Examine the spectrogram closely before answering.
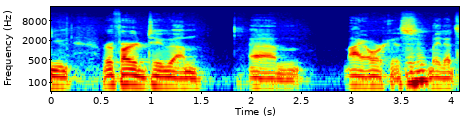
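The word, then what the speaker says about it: Mayorkas: the house and you referred to um um my orcas that's how you say his name uh you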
